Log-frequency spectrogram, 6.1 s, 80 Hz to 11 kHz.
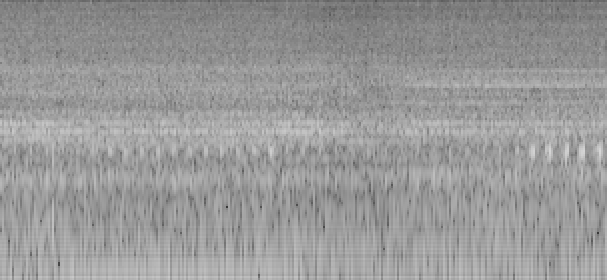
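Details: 2002 Chevrolet Suburban 5.3 LM7 V8 at idle, heard through a metal probe: sharp valve train ticking about three times a second; $50 parts fix didn't help, owner believes cause is deeper in the engine.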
